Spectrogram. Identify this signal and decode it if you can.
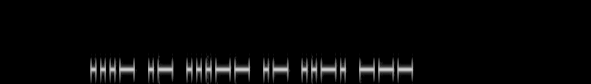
Morse code, heard as a keyed tone, about 25 wpm, 700 Hz. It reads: VA3AFO
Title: DXCC-100 Call Signs - 6 Characters - 25wpm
